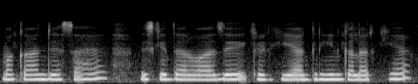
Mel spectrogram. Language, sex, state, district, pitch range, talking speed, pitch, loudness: Hindi, female, Uttar Pradesh, Lalitpur, 225-235 Hz, 145 wpm, 230 Hz, -13 LUFS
